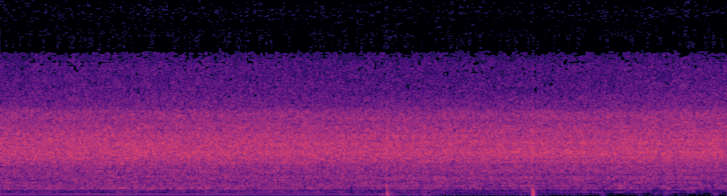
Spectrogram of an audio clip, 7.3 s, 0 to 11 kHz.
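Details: Mid-1950s Superior Electric oscillating fan, owned 40-plus years: quiet steady motor hum under soft airy whoosh, a couple of faint swivel clicks; fan running smoothly.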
